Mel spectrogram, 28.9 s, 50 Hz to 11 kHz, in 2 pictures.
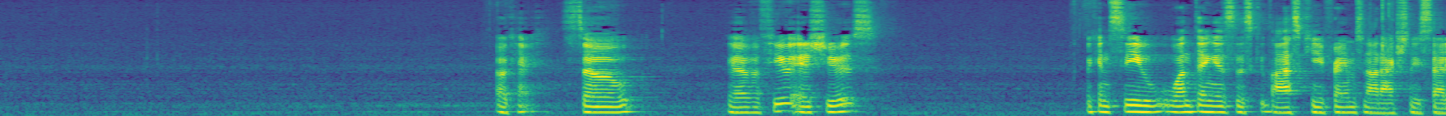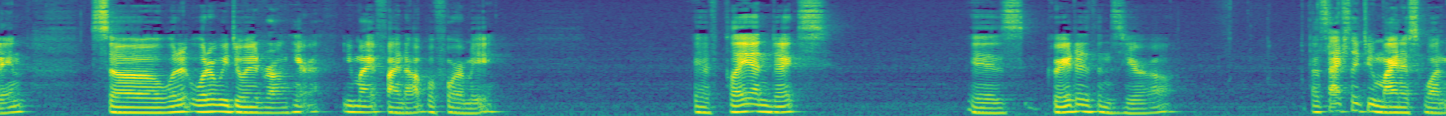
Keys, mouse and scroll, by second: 13.8 alt+Tab.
